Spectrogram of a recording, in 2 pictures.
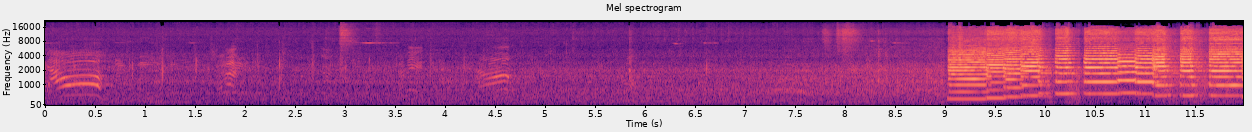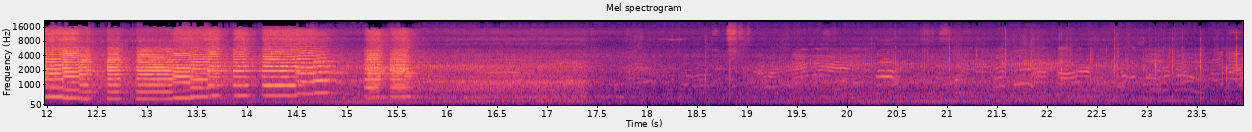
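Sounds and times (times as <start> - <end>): musical horn melody: 9.0 - 16.0.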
